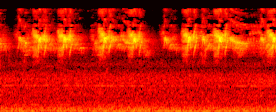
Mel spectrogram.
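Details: House sparrows sing with the rising sun in the morning, chirping in quick, high clusters of bright notes, several bursts each second, over a soft low background hum.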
